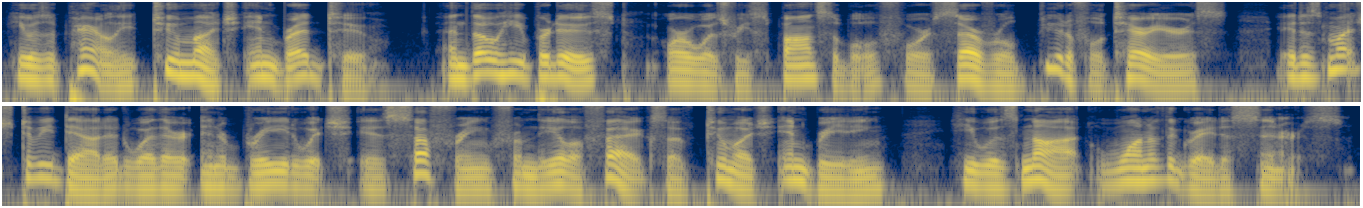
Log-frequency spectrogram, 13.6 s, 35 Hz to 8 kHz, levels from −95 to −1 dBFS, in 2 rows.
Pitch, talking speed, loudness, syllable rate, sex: 105 Hz, 210 wpm, -19 LUFS, 5.7 syllables/s, male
